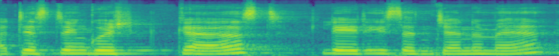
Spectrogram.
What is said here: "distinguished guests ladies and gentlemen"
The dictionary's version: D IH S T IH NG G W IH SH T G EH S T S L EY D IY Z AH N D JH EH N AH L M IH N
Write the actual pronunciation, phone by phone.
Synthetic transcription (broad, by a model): D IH S T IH NG G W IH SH T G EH S T L EY D IY S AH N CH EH N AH M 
